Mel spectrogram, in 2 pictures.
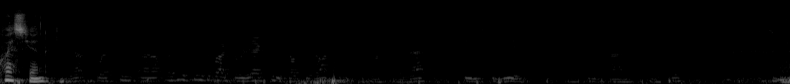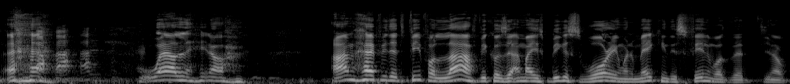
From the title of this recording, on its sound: IDFA Q&A 24 November 2015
